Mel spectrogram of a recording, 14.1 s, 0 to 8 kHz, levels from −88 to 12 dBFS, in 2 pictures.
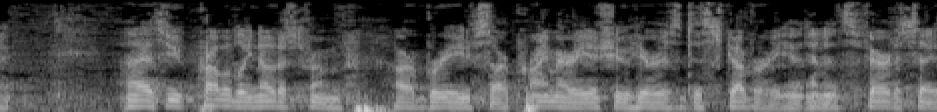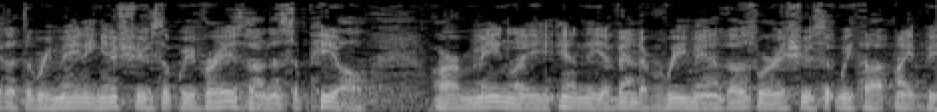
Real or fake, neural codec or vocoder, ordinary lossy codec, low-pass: fake; codec, 16 kHz, 8 kbps, FreqCodec, larger model; Opus, 64 kbps; 7.2 kHz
